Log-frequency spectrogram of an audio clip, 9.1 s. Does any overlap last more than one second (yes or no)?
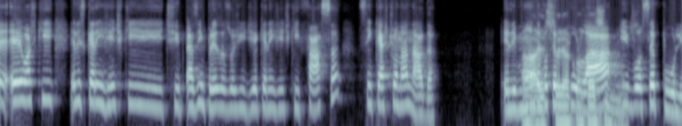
yes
